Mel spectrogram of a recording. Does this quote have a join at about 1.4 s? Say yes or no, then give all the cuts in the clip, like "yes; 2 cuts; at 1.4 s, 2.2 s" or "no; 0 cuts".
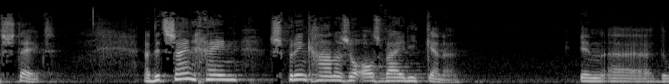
no; 1 cut; at 5.6 s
